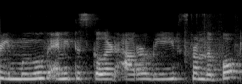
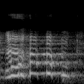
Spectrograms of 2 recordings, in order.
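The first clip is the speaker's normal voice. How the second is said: light laugh; 10 semitones higher than usual. Real, not acted. Laughs after tasting.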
